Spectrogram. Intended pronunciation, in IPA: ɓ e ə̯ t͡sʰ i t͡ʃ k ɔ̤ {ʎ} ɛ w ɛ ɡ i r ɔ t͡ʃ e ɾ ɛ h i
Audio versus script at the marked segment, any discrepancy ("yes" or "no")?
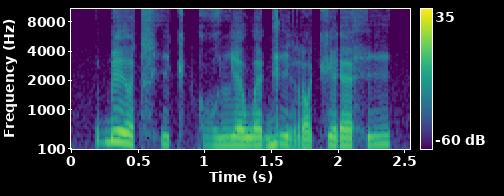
no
